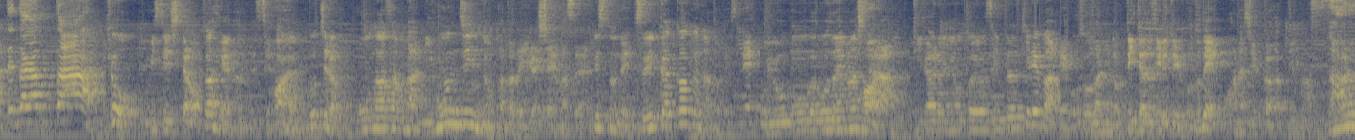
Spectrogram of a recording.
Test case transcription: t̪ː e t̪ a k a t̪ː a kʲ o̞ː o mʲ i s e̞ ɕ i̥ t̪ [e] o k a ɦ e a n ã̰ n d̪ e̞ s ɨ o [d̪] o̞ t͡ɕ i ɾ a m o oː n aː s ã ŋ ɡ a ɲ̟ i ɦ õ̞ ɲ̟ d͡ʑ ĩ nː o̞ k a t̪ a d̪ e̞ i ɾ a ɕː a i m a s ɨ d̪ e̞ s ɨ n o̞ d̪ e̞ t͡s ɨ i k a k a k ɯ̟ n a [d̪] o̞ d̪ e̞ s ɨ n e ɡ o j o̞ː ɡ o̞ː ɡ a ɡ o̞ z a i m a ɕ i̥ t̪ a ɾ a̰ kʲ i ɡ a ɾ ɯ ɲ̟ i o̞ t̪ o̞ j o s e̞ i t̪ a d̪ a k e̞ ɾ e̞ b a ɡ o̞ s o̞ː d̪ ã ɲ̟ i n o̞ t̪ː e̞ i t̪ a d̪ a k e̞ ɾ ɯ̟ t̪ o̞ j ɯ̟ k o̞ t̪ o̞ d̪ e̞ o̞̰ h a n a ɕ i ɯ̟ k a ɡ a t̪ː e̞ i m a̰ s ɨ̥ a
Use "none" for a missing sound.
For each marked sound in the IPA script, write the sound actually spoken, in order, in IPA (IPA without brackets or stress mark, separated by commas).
a, d̪, d̪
